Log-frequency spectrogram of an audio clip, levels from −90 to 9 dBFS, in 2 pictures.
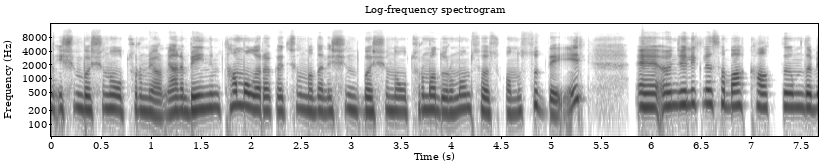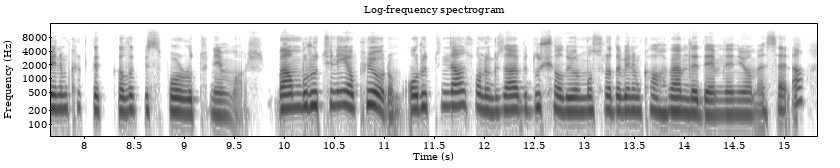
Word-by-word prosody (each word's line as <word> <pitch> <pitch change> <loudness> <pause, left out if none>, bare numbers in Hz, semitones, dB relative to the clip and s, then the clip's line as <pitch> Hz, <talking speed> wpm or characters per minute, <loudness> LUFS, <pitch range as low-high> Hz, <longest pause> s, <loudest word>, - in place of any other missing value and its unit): işin 220 +1 -3
başına 215 +1 +1
oturmuyorum. 185 -5 -2
Yani 190 +1 +1
beynim 220 +3 +4
tam 255 +3 0
olarak 205 -4 +3
açılmadan 195 0 -2
işin 195 +1 -3
başına 195 0 0
oturma 205 +2 -1
durumum 195 +5 0
söz 180 -4 -2
konusu 185 +4 -5
değil. 340 - 0 0.5
Eee, 235 -1 +5
öncelikle 270 +3 +2
sabah 255 -2 +1
kalktığımda 235 -1 +1
benim 220 -1 +2
40 230 -1 -18
dakikalık 205 +1 -3
bir 205 - -5
spor 185 -3 +1
rutinim 165 -3 -5
var. - - -20
Ben 225 +2 +3
bu 240 - +3
rutini 255 0 +1
yapıyorum. 240 -5 +2
O 210 0 +3
rutinden 250 +2 -1
sonra 225 -5 -2
güzel 205 +2 0
bir 215 - -7
duş 230 0 -4
alıyorum. 190 -1 +1
O - - +1
sırada 200 +1 -2
benim 195 -1 0
kahvem 190 -2 0
de 175 -1 +1
demleniyor 165 0 -2
mesela. 300 - -6
205 Hz, 170 wpm, -24 LUFS, 190-235 Hz, 0.5 s, Eee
